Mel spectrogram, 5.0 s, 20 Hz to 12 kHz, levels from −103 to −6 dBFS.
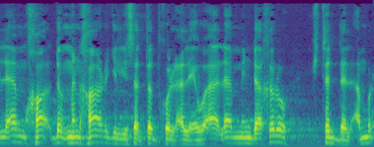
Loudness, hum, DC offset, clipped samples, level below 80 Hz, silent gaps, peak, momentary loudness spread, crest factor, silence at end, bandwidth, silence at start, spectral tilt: -21 LUFS; none; under 0.1%; under 0.1%; -62 dBFS; none; 0 dBFS; 5 LU; 20 dB; 0 s; 11.5 kHz; 0 s; -4.5 dB/octave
